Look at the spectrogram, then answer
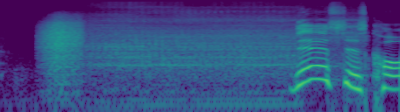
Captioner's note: screw whirring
